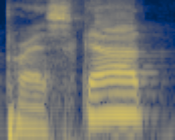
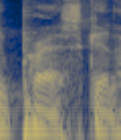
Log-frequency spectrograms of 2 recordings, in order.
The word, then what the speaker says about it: Prescott: Some call it Prescott, but it's actually Prescott. I know it's spelled Prescott. I know.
